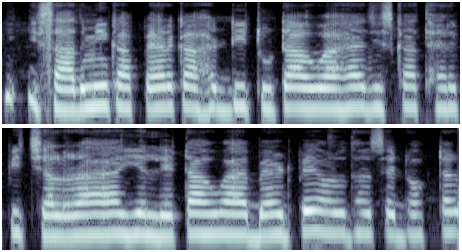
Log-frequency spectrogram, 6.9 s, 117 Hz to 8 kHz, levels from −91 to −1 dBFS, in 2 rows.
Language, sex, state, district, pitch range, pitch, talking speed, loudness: Hindi, male, Bihar, Samastipur, 205-215 Hz, 210 Hz, 225 wpm, -16 LUFS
